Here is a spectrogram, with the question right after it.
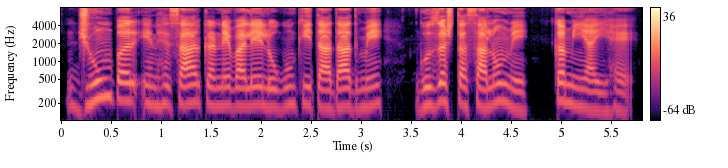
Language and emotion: Urdu, neutral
